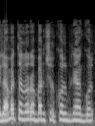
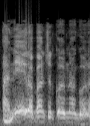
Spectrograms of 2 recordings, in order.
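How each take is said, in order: First: Said in the usual way. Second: Much higher, shouted disbelief at אני; stunned mock outcry; incredulous echo. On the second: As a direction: fling it back as if it's absurd.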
